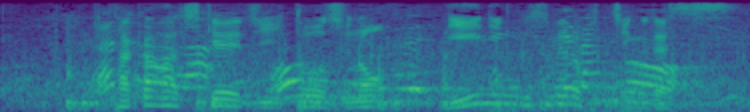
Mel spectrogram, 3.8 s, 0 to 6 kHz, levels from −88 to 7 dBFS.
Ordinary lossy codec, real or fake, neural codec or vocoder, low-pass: none; real; none; 5.4 kHz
